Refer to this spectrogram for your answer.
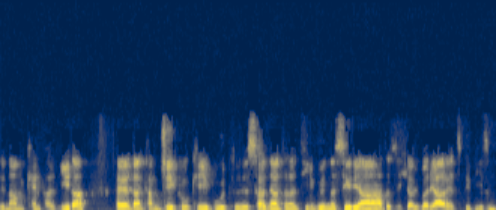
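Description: A man with an unremarkable speaking voice talks at a fairly quick pace, his medium pitch held in fairly even intonation. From Ukraine, moved to Germany as a child. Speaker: football fan page operator. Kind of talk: casual chat.

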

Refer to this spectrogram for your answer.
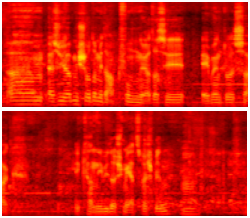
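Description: A man at a moderate pace with ordinary pitch variation, crowd noise in the background. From Austria. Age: 20s. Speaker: professional tennis player. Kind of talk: interview.

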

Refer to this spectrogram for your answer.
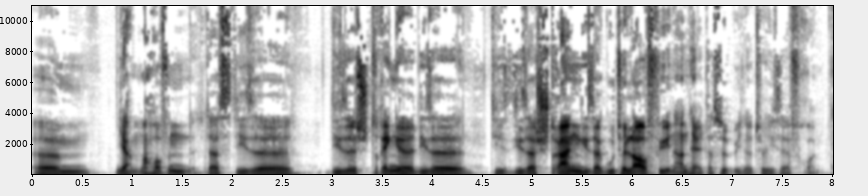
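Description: In a plain, everyday voice, a man with fairly low pitch talks at a moderate pace with ordinary pitch variation and big swings in loudness against a quiet background. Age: 20s. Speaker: football podcast host. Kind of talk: solo football talk show.

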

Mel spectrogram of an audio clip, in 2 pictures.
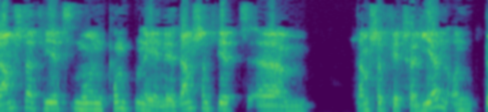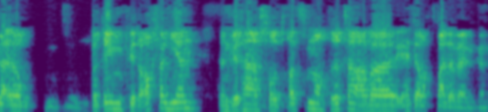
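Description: This man speaks at a fairly high pitch, his voice somewhat breathy. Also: ordinary pitch variation, moderate pace. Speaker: football tipping podcast host. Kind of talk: casual chat. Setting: Instagram live video stream.

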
